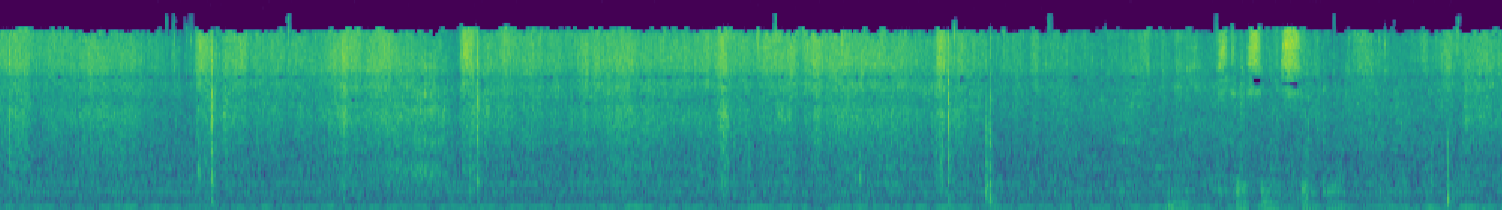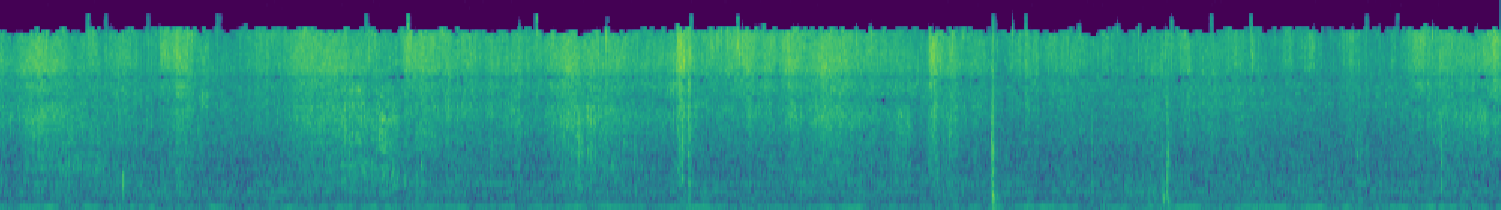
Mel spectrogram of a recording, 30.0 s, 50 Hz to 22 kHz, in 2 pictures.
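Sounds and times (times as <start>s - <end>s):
sponge squelching in suds: 0.0s - 30.0s.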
